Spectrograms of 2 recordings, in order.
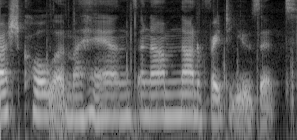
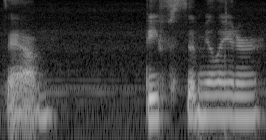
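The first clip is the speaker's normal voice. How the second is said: normal talking voice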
